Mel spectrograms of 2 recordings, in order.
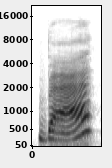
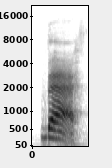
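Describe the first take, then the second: First: The A vowel is long. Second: The A vowel is short. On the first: "In British, we say it bath ... Yang British lebih panjang" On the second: "While in American, we say it bath ... yang American shorter"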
